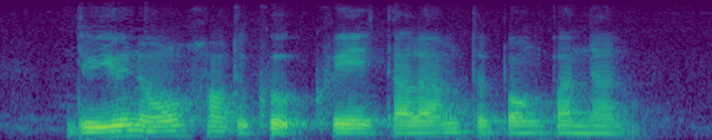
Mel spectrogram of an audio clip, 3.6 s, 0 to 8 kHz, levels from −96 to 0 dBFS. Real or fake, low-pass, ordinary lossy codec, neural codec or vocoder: real; 7.2 kHz; Opus, 16 kbps; none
